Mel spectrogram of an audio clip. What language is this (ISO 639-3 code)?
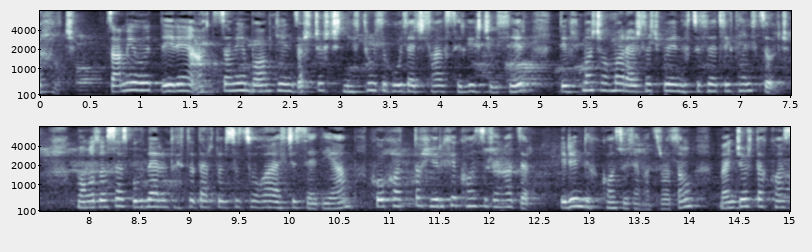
ron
